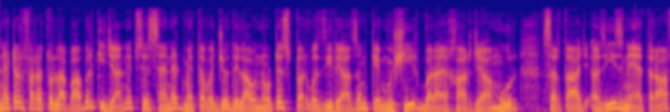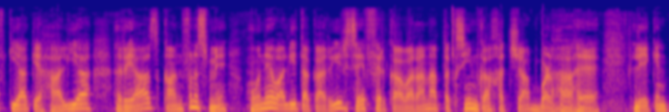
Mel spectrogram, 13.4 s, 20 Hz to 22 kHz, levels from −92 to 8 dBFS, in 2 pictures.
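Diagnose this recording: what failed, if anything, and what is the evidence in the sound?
Gain pumping runs through the whole recording. The gain swings by around 15 dB, and loud and soft passages sit squashed close together. The likely cause is input gain set far too high, with a fast limiter or compressor at the capture and processing stage clamping each peak.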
